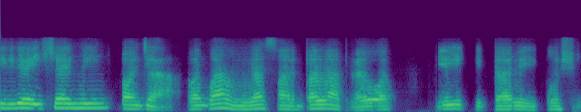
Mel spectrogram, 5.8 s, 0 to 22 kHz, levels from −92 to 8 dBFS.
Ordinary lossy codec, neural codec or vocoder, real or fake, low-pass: none; codec, 16 kHz, 0.5 kbps, FreqCodec, smaller model; fake; 5.4 kHz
